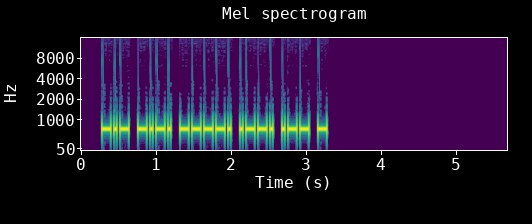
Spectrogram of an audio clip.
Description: Morse code, heard as a keyed tone, about 30 wpm, 700 Hz. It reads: KC9PWT
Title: USA Call Signs - 6 Characters - Repeated 2x - 30wpm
